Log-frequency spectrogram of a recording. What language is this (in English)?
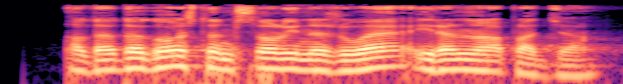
Catalan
